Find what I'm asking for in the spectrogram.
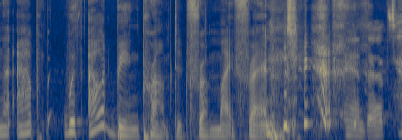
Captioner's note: laughs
